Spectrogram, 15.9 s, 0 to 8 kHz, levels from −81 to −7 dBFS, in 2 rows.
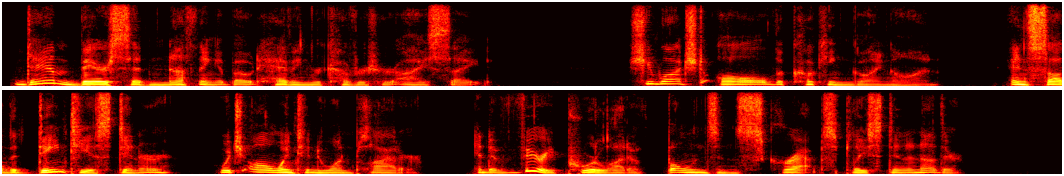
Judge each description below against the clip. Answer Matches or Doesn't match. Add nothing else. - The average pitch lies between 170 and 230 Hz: Doesn't match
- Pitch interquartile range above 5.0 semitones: Doesn't match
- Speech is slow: Doesn't match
